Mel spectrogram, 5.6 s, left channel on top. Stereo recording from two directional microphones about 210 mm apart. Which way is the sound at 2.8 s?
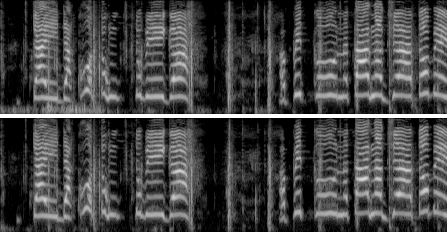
55° left (ahead or behind).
